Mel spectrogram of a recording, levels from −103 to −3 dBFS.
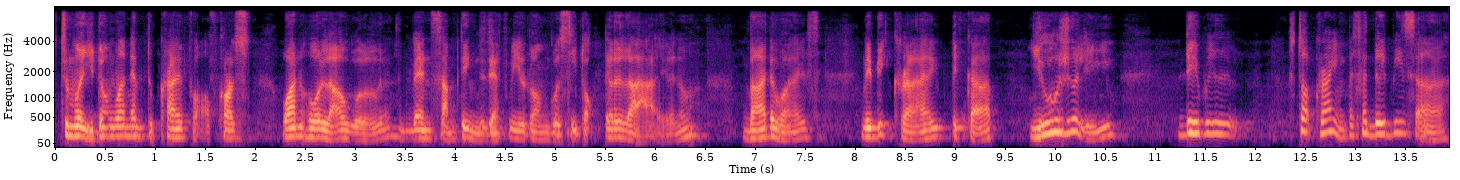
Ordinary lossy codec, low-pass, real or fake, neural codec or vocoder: none; 7.2 kHz; fake; codec, 24 kHz, 1.5 kbps, HILCodec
